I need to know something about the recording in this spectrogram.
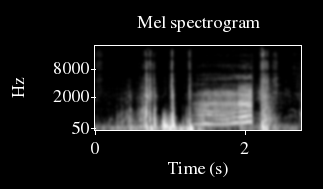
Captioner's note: angry noises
